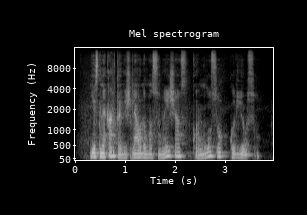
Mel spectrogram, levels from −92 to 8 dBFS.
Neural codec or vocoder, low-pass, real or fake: codec, 44.1 kHz, 3.4 kbps, Pupu-Codec; 14.4 kHz; fake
